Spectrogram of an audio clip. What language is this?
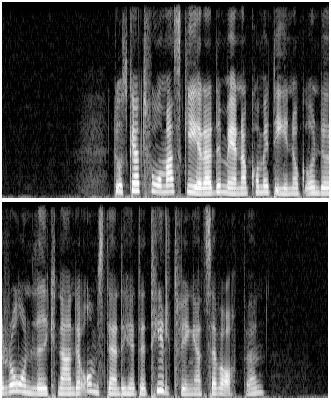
Swedish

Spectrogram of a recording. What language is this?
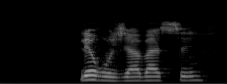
Northern Sotho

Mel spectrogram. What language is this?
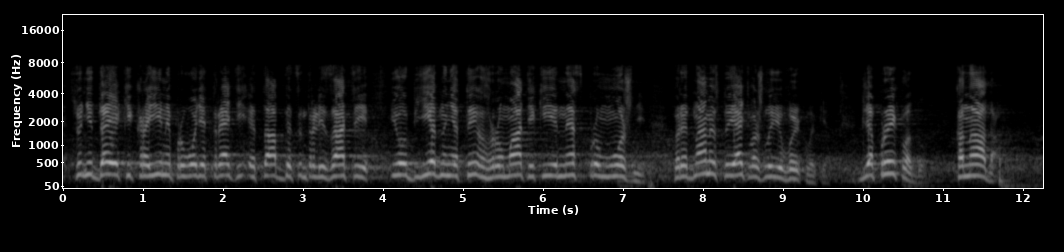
Ukrainian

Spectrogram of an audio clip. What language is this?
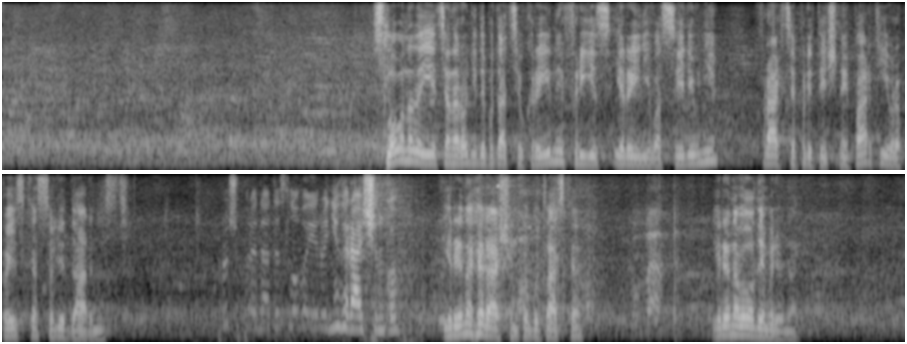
Ukrainian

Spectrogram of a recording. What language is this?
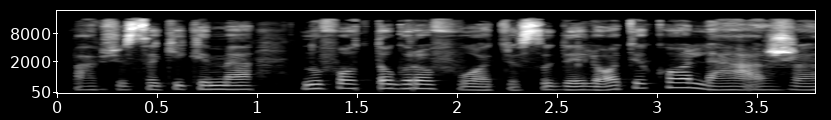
Lithuanian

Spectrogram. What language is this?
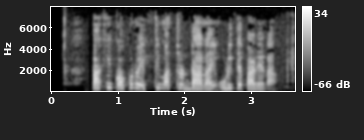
Bangla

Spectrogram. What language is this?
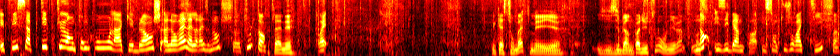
French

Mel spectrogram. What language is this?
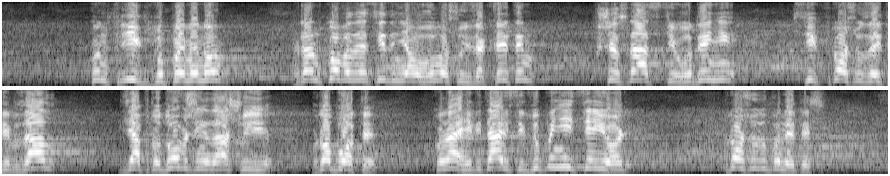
Ukrainian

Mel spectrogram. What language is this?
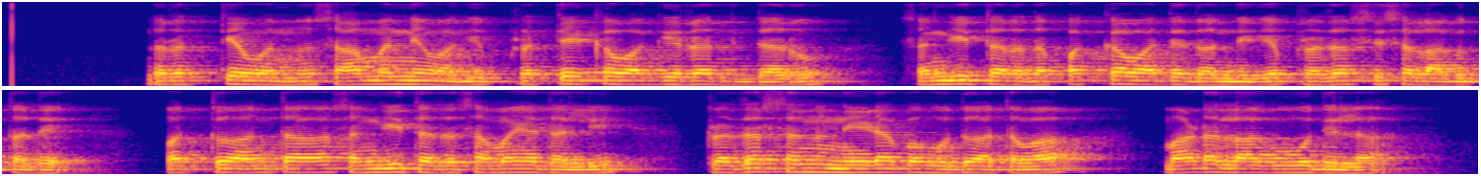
Kannada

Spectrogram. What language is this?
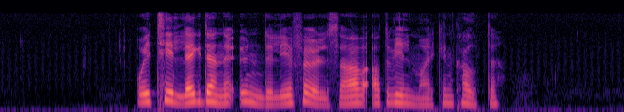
Norwegian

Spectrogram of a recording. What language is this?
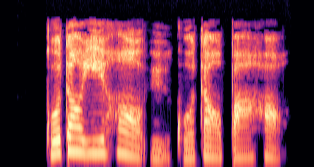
Chinese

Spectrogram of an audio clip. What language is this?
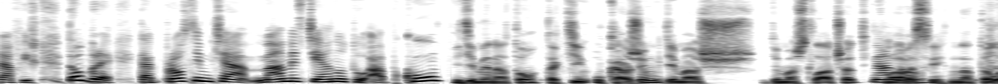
Slovak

